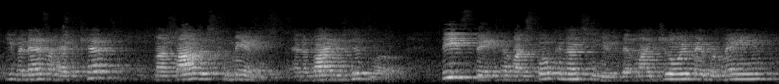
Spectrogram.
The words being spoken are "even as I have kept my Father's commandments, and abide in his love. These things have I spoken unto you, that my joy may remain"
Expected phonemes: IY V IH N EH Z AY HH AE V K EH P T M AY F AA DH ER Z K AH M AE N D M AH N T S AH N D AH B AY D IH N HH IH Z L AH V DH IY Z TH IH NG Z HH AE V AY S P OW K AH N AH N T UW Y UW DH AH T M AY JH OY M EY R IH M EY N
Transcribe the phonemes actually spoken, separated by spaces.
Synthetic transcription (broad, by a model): IY V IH N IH Z AY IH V K EH P T M AY F AA DH ER Z K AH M M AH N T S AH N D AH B AY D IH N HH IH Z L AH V DH IY Z TH IH NG Z HH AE V AY S P OW K AH N AH N T UW Y UW DH AH T M AY JH OY M EY R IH M EY N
